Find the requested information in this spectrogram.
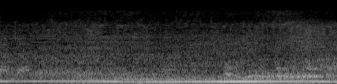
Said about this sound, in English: And we got some trucks coming out.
